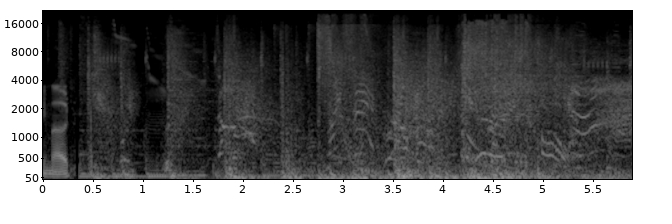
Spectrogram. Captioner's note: upbeat techno music; punches and kicks whack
